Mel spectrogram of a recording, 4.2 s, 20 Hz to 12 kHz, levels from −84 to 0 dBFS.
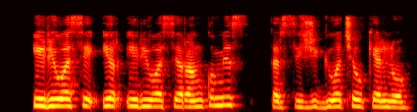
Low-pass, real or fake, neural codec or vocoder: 7.2 kHz; fake; codec, 16 kHz, 4.8 kbps, FACodec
